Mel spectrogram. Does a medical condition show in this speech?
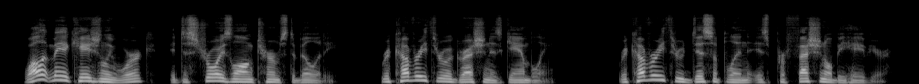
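No.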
